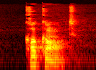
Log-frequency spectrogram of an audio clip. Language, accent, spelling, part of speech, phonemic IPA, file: French, France, croquante, adjective, /kʁɔ.kɑ̃t/, LL-Q150 (fra)-croquante.wav
- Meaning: feminine singular of croquant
